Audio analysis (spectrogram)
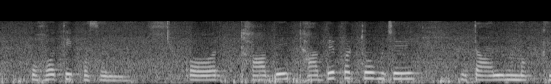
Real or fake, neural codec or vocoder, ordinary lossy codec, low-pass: real; none; none; none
